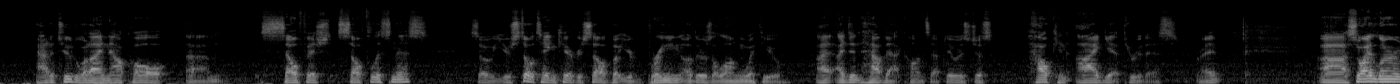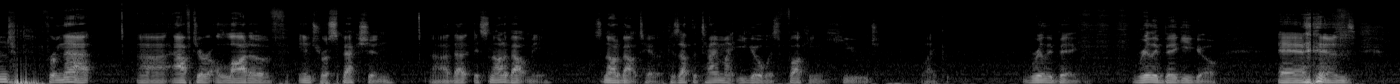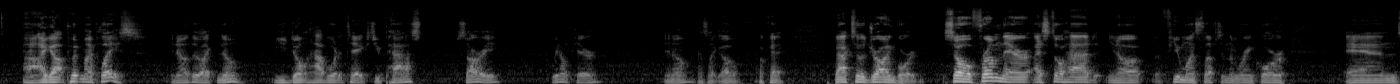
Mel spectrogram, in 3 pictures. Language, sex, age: English, male, 30-49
